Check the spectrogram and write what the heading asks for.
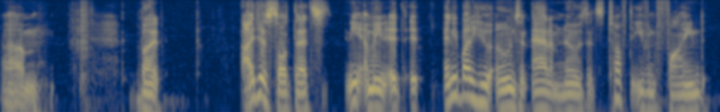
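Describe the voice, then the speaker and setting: A man's voice: mid-range voice, big pitch swings, normal speed, gravelly, a little mellow, no room sound, studio quality. A man co-hosting a podcast, chatting casually and rambling with many fillers about vintage computers. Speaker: podcast co-host.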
